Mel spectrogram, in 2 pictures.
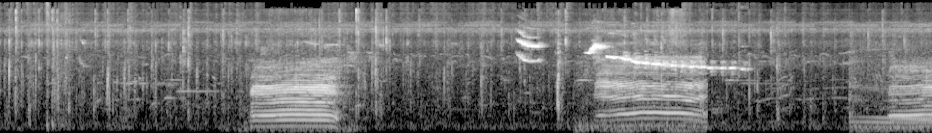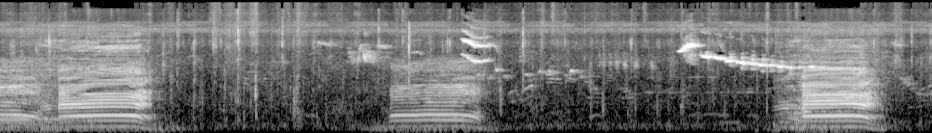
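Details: Several resident cows calmly wandering on a village road moo in turn, long harmonic bellows rising then falling, each lasting one to two seconds.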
